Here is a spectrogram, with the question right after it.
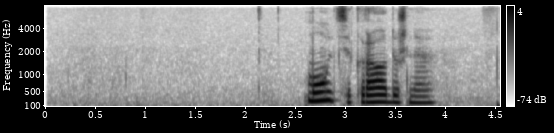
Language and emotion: Russian, sad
